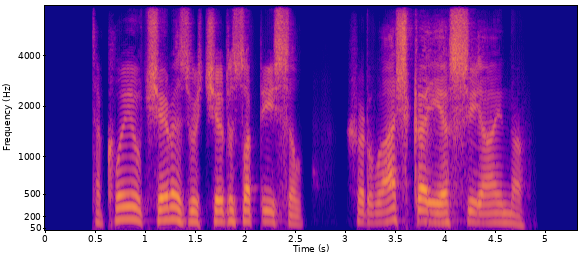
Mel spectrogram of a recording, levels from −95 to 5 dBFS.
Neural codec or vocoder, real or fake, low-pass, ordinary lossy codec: codec, 16 kHz, 0.5 kbps, X-Codec, HuBERT features, trained on general audio; fake; none; none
